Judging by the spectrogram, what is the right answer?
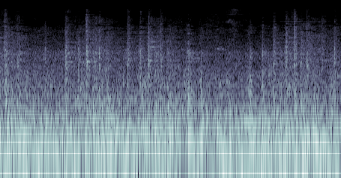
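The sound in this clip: A train rushing past a railway station platform, heard as a loud, continuous rumbling roar with rapid wheel clatter running throughout.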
